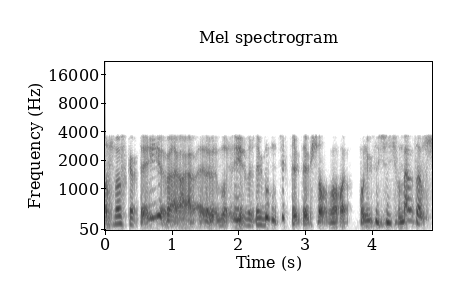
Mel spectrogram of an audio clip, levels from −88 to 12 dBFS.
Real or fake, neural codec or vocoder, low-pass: fake; autoencoder, 44.1 kHz, a latent of 192 numbers a frame, MeloTTS; 3.6 kHz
